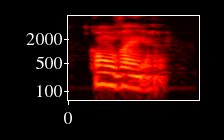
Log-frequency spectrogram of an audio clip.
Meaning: third-person plural past historic of convenir
- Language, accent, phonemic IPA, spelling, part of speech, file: French, Canada, /kɔ̃.vɛ̃ʁ/, convinrent, verb, LL-Q150 (fra)-convinrent.wav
